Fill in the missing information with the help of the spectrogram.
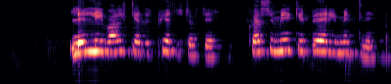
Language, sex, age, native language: Icelandic, female, 12, Icelandic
